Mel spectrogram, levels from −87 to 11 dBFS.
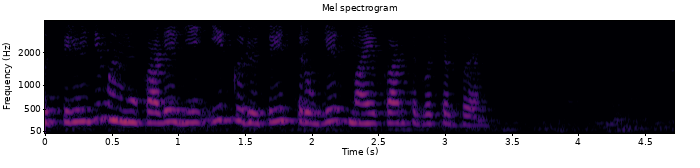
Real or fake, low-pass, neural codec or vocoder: real; 3.6 kHz; none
